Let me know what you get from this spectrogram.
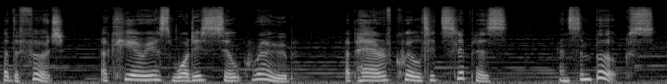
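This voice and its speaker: A woman reading an audiobook as narrator, with deliberate phrasing and expressive, dramatic emphasis. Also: fairly low pitch. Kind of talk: dramatic scripted storybook narration. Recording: music bed under the voice. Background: music.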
